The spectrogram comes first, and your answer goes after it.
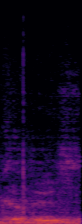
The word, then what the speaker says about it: Cobus: And David Solomon, how do you pronounce it? Cobas? Thanks for asking. Yeah, Cobas. Cobas, okay. That's how I pronounce it. It's Cobus.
